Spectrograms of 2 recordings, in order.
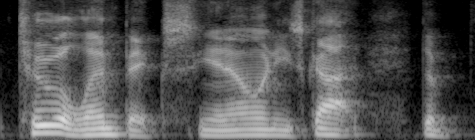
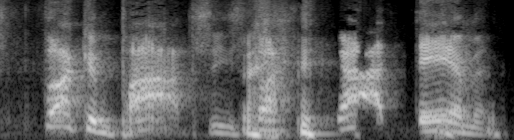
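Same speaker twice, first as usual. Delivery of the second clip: higher, imitated delighted swearing; retold happy outburst, pitched up; excited exclamation; 8 semitones higher than usual. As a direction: act out the bassist's grudging thrill.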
